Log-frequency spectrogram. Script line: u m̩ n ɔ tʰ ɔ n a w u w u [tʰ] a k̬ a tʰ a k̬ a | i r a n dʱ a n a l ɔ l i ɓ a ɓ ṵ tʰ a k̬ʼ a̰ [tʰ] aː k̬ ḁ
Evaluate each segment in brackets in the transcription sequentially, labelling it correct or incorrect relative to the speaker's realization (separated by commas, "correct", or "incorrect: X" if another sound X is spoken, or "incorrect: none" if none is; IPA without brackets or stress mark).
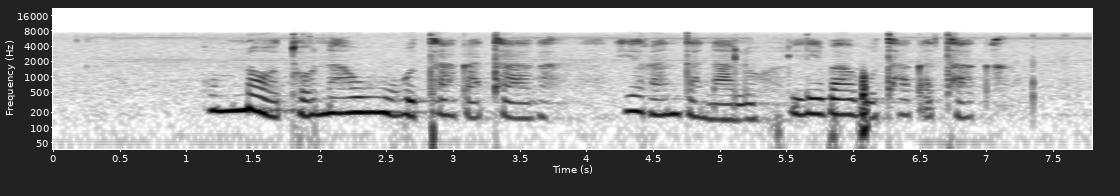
correct, correct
